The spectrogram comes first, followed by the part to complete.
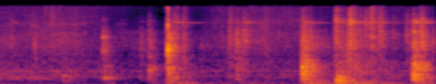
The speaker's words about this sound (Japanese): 今僕が座ってるのはね、背もたれはあるんですけど車輪がついてるので、 はい、 ちょっと椅子を取り替えます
